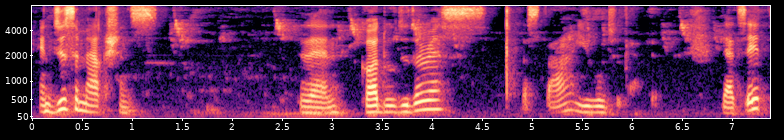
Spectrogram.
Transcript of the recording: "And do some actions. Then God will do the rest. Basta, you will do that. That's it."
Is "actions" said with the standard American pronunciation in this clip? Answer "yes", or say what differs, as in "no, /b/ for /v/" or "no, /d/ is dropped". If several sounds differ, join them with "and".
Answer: no, /s/ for /z/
